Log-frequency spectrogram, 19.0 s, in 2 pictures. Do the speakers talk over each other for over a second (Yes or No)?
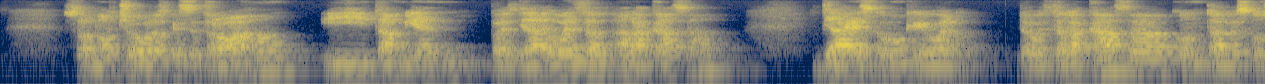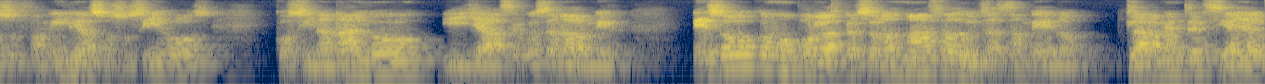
No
